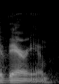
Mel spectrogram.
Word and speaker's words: Vivarium: Vivarium. It's kind of say it. Go ahead. It's in the room requirement, but it's called the Vivarium. Vivarium, yes.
